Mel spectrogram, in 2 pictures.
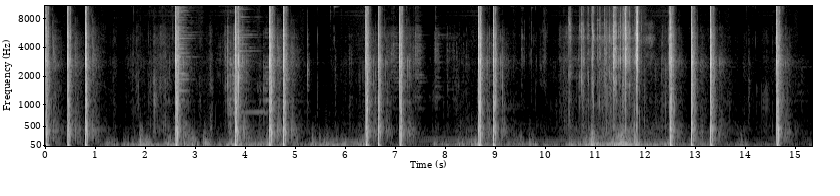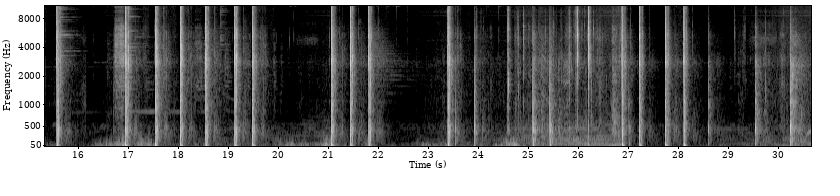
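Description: Semi-automatic pistol fired in rapid strings, many sharp shots, often in quick pairs, broken by short pauses with the shuffle of movement between shooting positions.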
